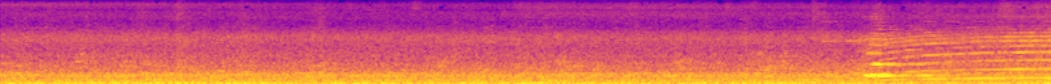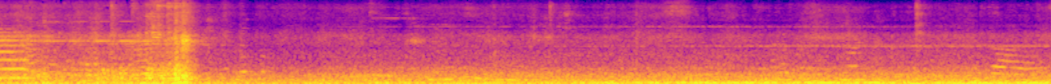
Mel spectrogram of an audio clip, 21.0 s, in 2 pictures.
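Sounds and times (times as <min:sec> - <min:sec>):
train wheels rumbling: 0:00.1 - 0:21.0.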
